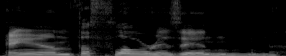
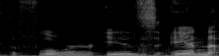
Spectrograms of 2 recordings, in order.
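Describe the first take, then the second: First: Drawn out. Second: Excited. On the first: Slow drawn-out announcement. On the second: Repeats announcement, excited. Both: Real, not acted.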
